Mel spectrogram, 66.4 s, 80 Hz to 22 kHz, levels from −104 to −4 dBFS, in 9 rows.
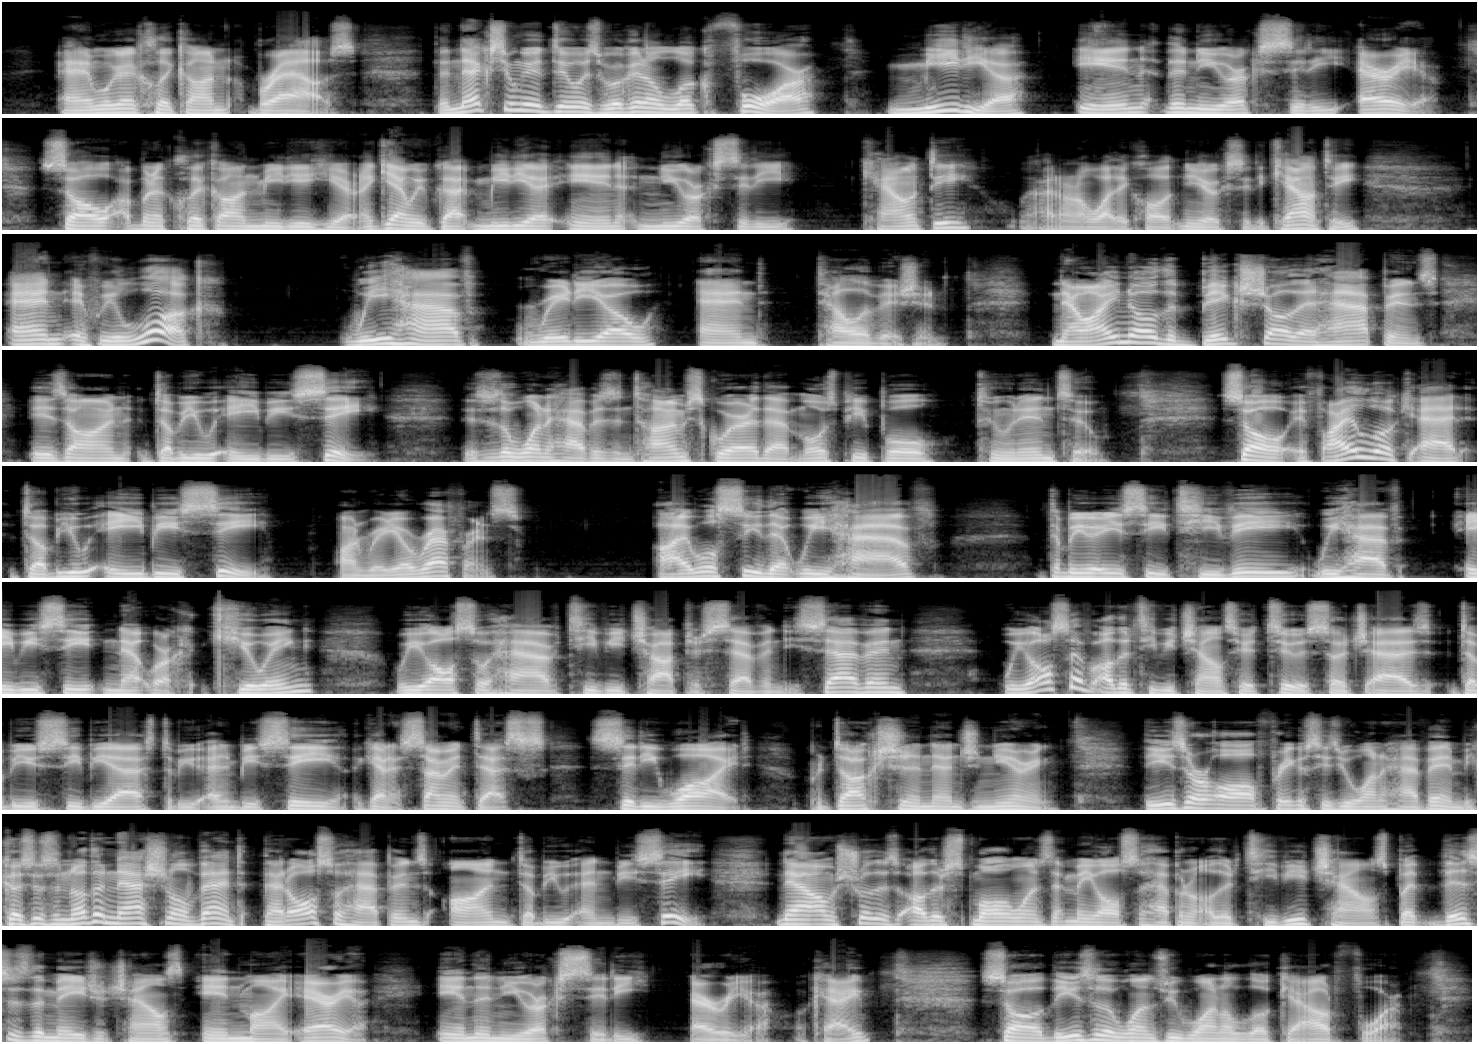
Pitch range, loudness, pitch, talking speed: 105-135 Hz, -19 LUFS, 115 Hz, 180 wpm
